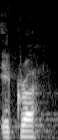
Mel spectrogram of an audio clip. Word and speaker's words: ICHRA: That's a mouthful, so I'm going to phonetically pronounce it ICHRA.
